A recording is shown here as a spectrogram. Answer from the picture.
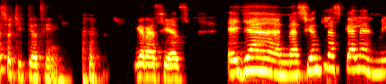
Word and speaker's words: Xochitiotzin: Se pronuncia Xochitiotzin.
